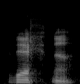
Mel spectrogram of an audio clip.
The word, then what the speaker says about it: Vecna: Vecna, originally Vecna equals eternal from Czech. Pronounced Vecna. That sounds right.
